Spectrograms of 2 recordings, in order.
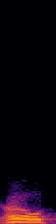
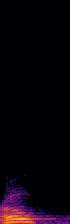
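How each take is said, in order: First: It is said in the speaker's own accent. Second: It is said the Virginia way.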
